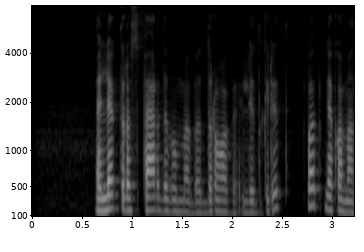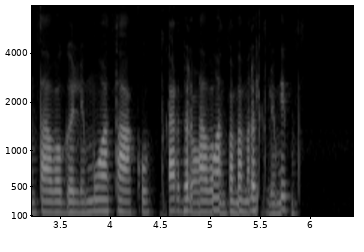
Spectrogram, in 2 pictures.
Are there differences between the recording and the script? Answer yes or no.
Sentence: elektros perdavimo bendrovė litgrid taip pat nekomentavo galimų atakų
yes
